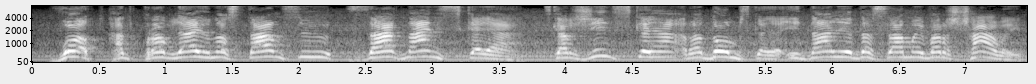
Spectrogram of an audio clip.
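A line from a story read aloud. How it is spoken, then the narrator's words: Loud over engine noise. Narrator (Russian): Павлов говорил громко, чтобы заглушить рев мощного четырехцилиндрового мотора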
